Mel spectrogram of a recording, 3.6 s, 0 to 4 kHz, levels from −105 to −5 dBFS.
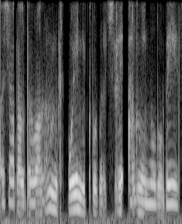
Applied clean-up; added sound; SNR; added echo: neural diffusion model UNIVERSE++.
